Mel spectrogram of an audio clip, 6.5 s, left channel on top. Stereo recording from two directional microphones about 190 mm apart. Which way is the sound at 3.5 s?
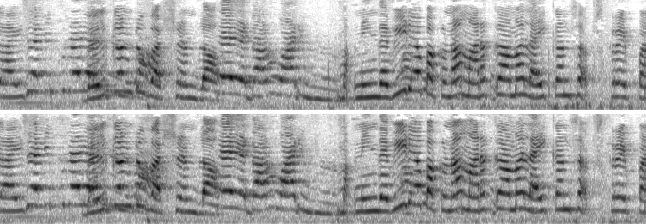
5° left (ahead or behind).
